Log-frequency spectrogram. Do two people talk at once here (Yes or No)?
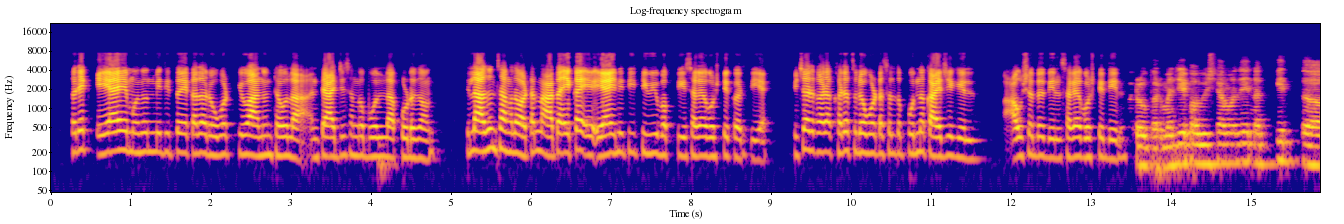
No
